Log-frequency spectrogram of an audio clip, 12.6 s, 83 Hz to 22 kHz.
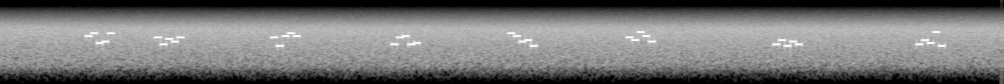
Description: Five-tone selective call (ZVEI), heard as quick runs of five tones, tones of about 70 ms, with radio hiss. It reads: 80340 72647 71808 27823 08451 75584 25142 25331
